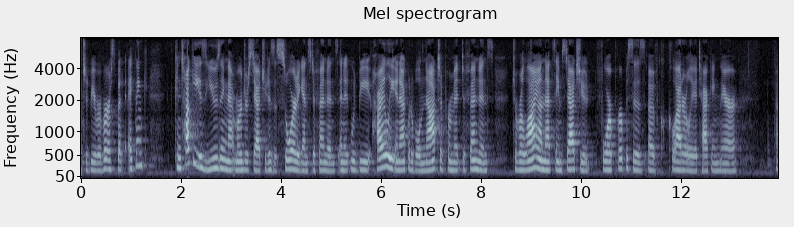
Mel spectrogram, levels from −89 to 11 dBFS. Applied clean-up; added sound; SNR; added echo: none; none; none; none.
